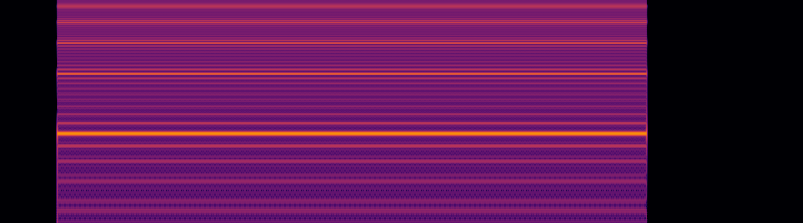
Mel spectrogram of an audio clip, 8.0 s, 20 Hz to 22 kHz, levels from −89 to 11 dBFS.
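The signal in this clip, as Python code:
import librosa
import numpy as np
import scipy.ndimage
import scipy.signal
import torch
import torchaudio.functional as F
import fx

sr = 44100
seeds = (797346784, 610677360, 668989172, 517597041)

y = fx.tone(sr, length_s=5.89, wave='square', hz=2180.0, level_db=-15.0)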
